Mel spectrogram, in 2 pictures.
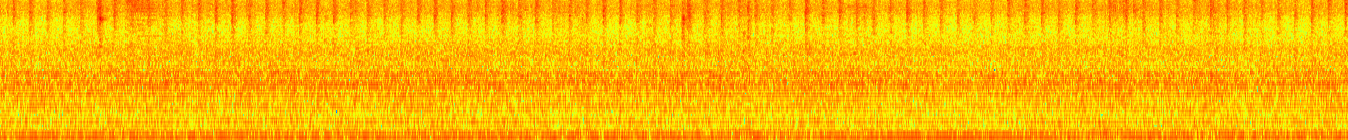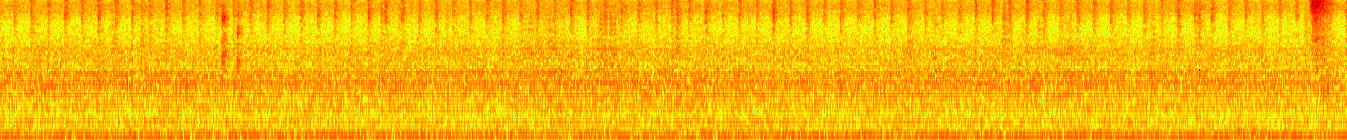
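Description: Steady drone in a train driver's cab as the train moves slowly along the line, with a few faint clicks and one sharper click near the end.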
